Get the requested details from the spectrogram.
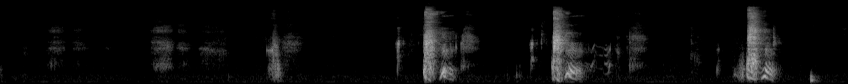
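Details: Baby sneezing: a run of short sharp sneezes, several in quick succession, with softer snuffles between them.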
